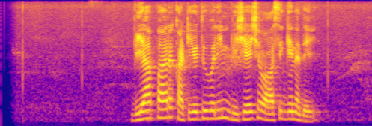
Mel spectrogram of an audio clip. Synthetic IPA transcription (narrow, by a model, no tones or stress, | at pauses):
ʋijaːpaːɾəkaʈijut̪uʋɐlinʋiʃeːʃɐʋaːsiɡenɐd̪ej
